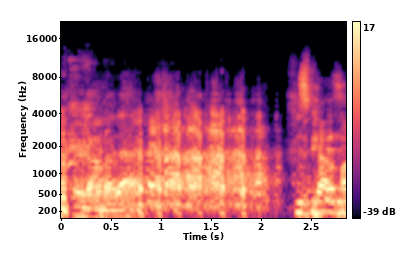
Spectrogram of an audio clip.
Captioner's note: audience laughing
